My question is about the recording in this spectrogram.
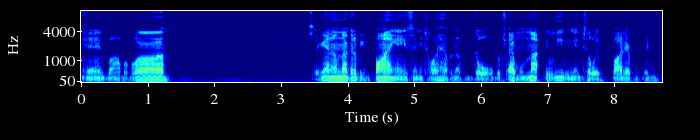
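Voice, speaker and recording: A man's voice: deep voice, expressive, a little fast, creaky, darkish tone, husky. A man doing gameplay commentary, casually rambling and reading the game's text aloud, punctuation included. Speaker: let's play host.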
